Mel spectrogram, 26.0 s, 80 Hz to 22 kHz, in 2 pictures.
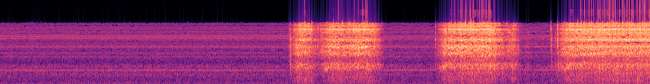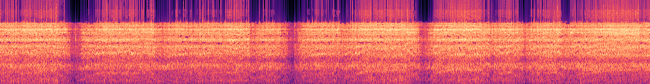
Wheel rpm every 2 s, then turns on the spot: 0, 0, 0, 80, 50, 60, 150, 110, 140, 90, 130, 140, 170.
none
